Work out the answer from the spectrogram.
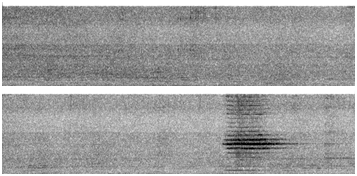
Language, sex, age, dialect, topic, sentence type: Marathi, female, 25-30, Varhadi, agriculture, statement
